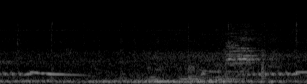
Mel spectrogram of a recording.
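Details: Puter dove, kept as a home songbird, utters a soft rising-then-falling coo, followed by a short upward note and a level tone, over a low droning background.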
